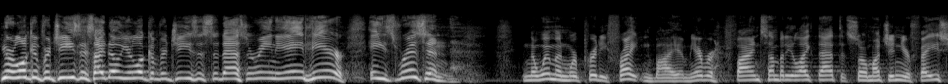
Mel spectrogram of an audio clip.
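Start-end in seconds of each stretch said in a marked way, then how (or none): 0.0-4.5 put-on excited, eager, all worked up, bursting. Acting out the young man in the tomb greeting the women: excited. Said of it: "He's all excited".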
